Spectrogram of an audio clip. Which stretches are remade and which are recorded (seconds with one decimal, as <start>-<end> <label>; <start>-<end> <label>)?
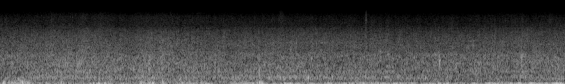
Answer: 0.0-0.8 recorded; 0.8-1.7 remade; 1.7-2.1 recorded; 2.1-5.7 remade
